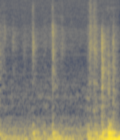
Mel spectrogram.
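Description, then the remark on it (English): A cat rummaging and scuffling about in a studio: irregular scratchy rustles and soft knocks that grow busier and louder toward the end, with no one talking. “Did you hear that rummaging and scruffling? We have a cat in our studio.”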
